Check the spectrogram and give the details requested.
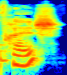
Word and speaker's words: fraîches: Fresh. Fraîche. The E and the S are silent. But the H is not. OK. H is part of the C.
